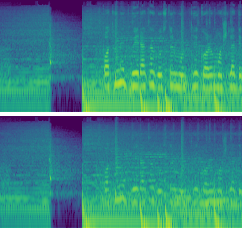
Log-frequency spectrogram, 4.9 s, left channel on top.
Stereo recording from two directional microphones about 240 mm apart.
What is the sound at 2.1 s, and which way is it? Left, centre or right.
Speech, left.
